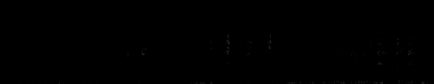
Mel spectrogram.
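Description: Faint scratching strokes of a drawing tool on paper, coming in a few short runs as the dog drawing is shaded.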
